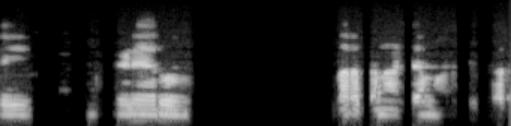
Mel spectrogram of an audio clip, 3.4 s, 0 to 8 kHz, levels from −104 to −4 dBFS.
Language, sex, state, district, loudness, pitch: Kannada, male, Karnataka, Raichur, -25 LUFS, 95 Hz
